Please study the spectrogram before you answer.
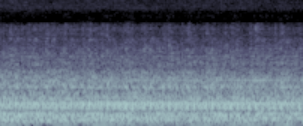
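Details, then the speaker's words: Vintage Arvin instant electric fan-forced heater found dusty in storage, fan initially wouldn't spin, now running below high, sparks seen, needs cleaning. Steady mid-pitched motor buzz with slight rattle, even throughout; fan motor running. "the fan in this thing actually works and it's putting off a lot of heat and that's not even on high"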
